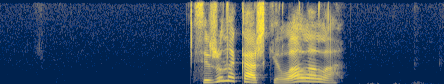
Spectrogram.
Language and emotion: Russian, positive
